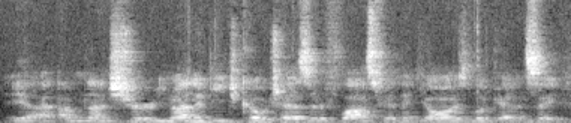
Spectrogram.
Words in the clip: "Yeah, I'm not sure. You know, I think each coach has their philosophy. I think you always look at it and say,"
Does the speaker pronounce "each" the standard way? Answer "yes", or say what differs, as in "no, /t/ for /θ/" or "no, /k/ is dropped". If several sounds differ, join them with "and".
yes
